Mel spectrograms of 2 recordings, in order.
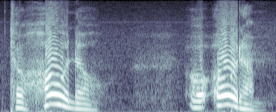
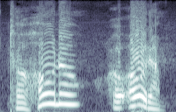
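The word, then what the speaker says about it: Tohono O'odham: But they say tohono o'odam, tohono o'odam, and papago. We used to say papago. Again, because we're O'otam, we're going to pronounce that word like papago.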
